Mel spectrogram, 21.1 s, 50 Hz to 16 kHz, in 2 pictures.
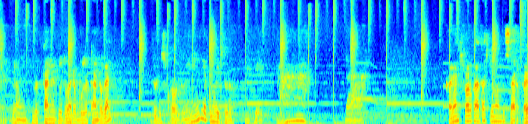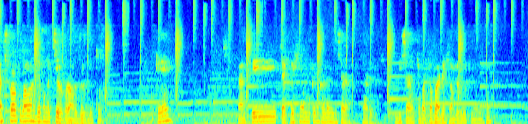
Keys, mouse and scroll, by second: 6.6 KP_1, 6.8-7.3 scroll down 4, 7.1 middle click, 7.8 KP_3, 8.0 KP_1, 8.5 middle click, 9.0 KP_3, 9.8 KP_1, 10.2 KP_3, 10.7 scroll up 2, 11.1 shift+middle click, 11.4 scroll up 1, 11.6 KP_3, 12.1 scroll down 3, 12.3 KP_1, 12.6 KP_3, 13.2 KP_1, 13.8-14.3 scroll down 1, 14.4 shift+middle click, 14.7 scroll up 1, 15.3-15.6 scroll up 1, 16.7 a, 16.8 a, 18.5 b, 19.6 scroll up 3, 20.4-20.7 scroll down 2, 20.7 shift+middle click.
